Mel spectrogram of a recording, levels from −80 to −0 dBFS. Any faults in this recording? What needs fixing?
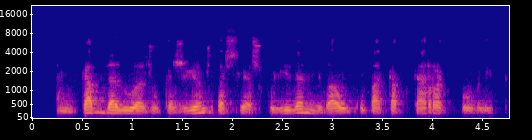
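Nothing needs fixing: the speech signal holds steady in level and continuity with no audible defect at any point.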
